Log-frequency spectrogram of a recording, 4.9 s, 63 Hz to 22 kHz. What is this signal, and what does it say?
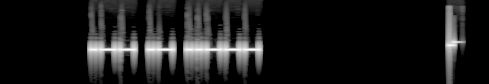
Morse code, heard as a keyed tone, about 25 wpm, 700 Hz. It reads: WA2
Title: USA Call Sign Prefixes - Repeated 2x - 25wpm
